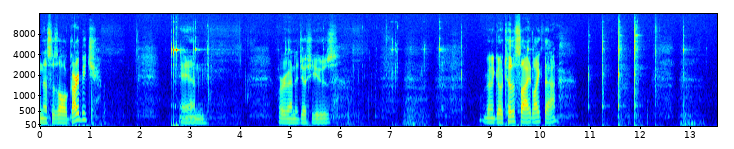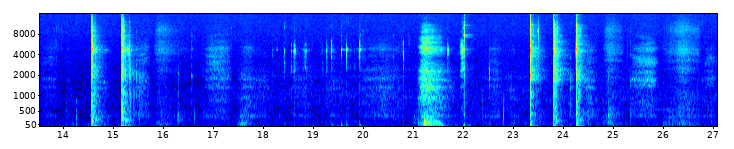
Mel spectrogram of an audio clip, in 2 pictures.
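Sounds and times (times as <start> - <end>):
light metal clinks: 2.6 - 3.4, 18.2 - 20.1
hammer striking metal punch: 11.0 - 12.1, 14.5 - 15.5, 23.3 - 24.4
breathy noise: 12.2 - 14.2, 15.4 - 23.0.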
